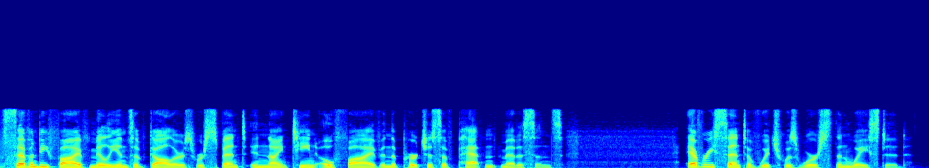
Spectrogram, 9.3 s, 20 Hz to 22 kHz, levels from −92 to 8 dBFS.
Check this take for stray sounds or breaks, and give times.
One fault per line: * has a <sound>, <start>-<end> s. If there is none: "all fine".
all fine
